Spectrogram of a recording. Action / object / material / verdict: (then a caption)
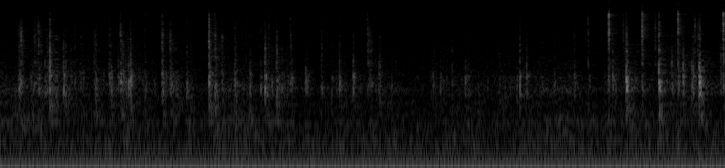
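tap / mechanical keyboard with plastic keycaps / plastic / none. Fingertips with long red nails type on a pink mechanical keyboard with round plastic keycaps. A steady stream of quick, light clicks and clacks runs throughout, with a few sharper, brighter taps near the end.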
